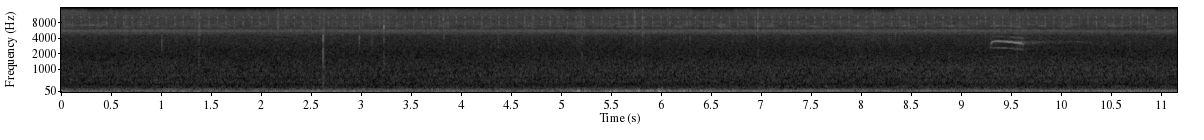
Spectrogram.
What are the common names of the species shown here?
Blue Jay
